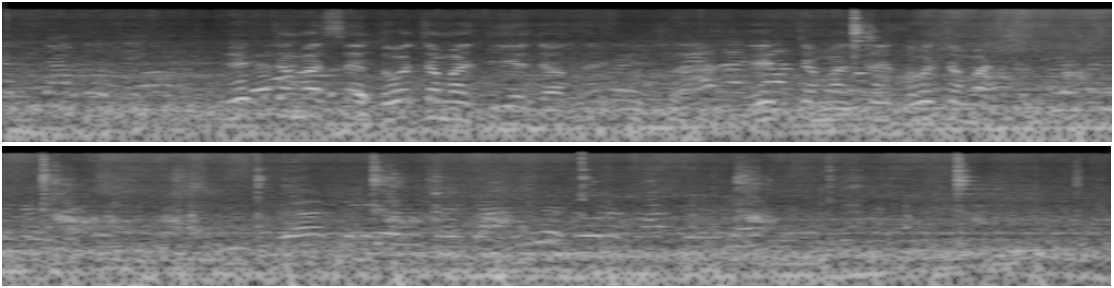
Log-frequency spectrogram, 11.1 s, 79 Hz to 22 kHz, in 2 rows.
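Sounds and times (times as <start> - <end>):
gravy sizzling: 0.0 - 11.0
ladle scraping pan: 4.2 - 11.0
ladle clinking against pan: 9.2 - 11.0.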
